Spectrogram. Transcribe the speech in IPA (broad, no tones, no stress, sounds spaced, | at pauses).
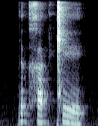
ɾ ə k x a k ǁ e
